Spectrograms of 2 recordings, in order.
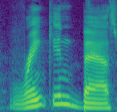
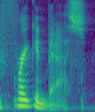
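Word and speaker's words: Rankin/Bass: its production was and I'm going to get this right cuz I always say it wrong Ranken bass Productions cuz I always say Franken bass for some reason I say freaking bass just think of oh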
